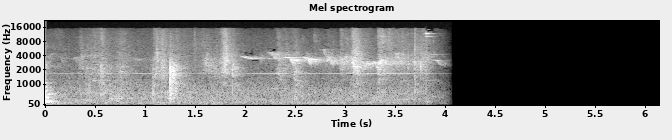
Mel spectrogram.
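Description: Faint bird chirps in quick sweeping calls, after a couple of light knocks, over a thin steady tone; the sound cuts off to dead silence about four seconds in.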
